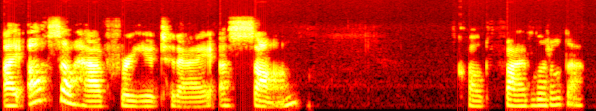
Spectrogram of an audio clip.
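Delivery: plain reading voice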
